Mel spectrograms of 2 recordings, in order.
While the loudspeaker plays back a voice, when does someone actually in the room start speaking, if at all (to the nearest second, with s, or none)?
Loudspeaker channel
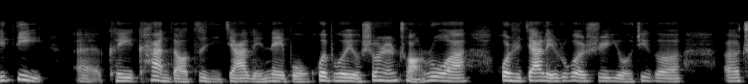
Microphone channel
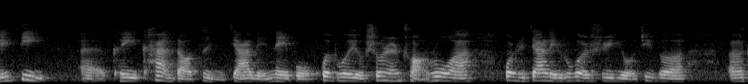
none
